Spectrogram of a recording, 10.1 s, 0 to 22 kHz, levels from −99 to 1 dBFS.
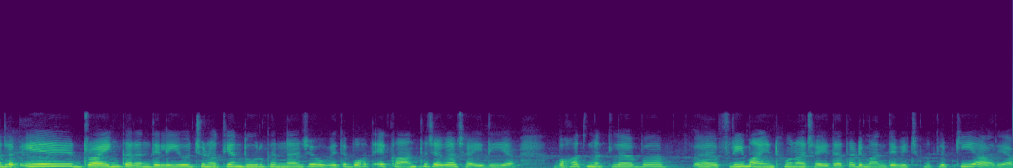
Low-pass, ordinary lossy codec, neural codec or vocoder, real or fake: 7.2 kHz; none; none; real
